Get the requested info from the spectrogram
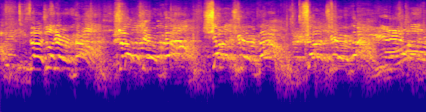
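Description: Loud, continuous shouting: a man yelling into a handheld microphone, with the crowd shouting back.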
